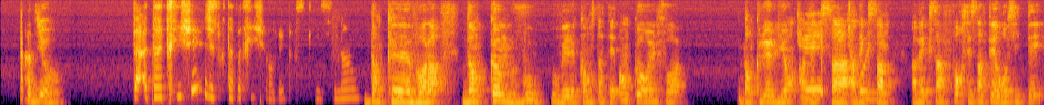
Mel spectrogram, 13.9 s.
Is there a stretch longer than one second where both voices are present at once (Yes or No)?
Yes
